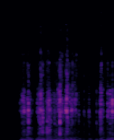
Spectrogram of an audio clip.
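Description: Video game cases, including Pokemon Diamond and Pearl and a Mario game, are shuffled by hand to pick a starter Pokemon at random. A quick run of plastic clicks and rattles starts after a brief silence and continues steadily with no talking.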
